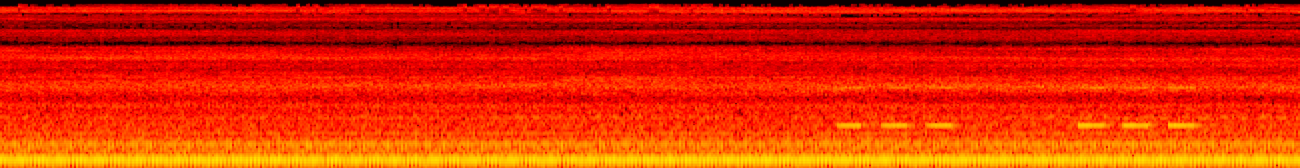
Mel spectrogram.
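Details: Nebulizer compressor running for a baby with Down syndrome in the NICU with wheezing, chest congestion and respiratory distress, who is receiving nebulizer therapy and oxygen support.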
